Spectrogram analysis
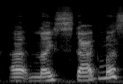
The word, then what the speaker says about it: nystagmus: So, first of all, nystagmus, am I pronouncing it correctly?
